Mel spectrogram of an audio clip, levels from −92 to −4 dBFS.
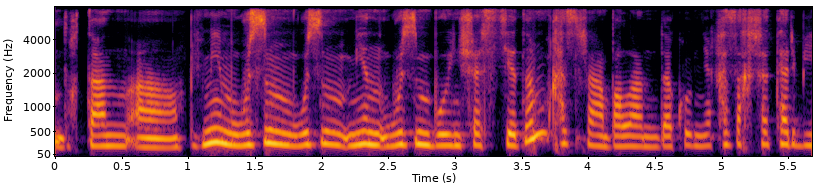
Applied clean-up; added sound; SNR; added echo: none; none; none; none.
